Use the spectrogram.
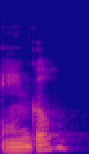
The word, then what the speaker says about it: angle: Is this a right angle? That's right. This is a right angle. Use the nasal m plus the hard gangle. Angle.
